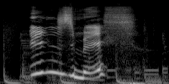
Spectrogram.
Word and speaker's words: Innsmouth: I think I was stopped on the SH because I just knew that was not the word I wanted to say. Innsmouth.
